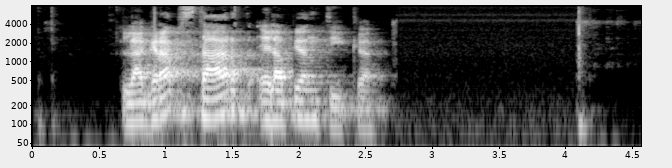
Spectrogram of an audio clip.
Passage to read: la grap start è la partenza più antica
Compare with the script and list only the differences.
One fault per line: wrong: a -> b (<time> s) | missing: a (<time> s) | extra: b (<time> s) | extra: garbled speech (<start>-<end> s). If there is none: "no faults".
missing: partenza (1.9 s)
